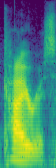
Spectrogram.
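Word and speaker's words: Khyiris: How do you pronounce his his name again? Hi, Chris Tonga. Um, It is uh Kyus.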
